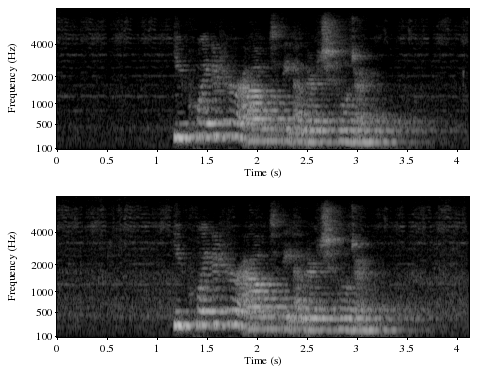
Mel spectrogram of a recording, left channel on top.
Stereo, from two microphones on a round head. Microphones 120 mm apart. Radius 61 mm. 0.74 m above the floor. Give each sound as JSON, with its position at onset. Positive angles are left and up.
{"t": 1.2, "sound": "a woman speaking", "side_deg": -10, "distance_m": 1.7}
